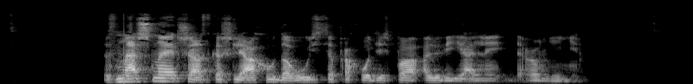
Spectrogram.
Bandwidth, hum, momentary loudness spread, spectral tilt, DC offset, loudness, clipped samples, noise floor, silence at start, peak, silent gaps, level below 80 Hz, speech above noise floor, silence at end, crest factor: 11.5 kHz; none; 16 LU; -4 dB/octave; under 0.1%; -21 LUFS; under 0.1%; -87 dBFS; 1.05 s; 0 dBFS; none; -64 dBFS; 65 dB; 1.15 s; 22 dB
